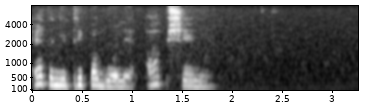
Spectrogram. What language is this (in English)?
Russian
